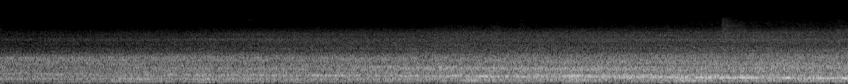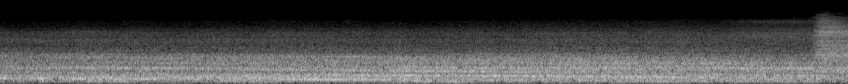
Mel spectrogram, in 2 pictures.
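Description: Keihan 6000-series electric commuter train running into an underground station platform, growing steadily louder as it approaches, its motor whine falling in pitch as it brakes. A brief sharp hiss comes near the end.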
